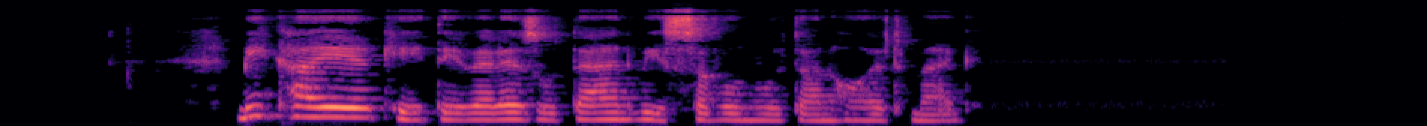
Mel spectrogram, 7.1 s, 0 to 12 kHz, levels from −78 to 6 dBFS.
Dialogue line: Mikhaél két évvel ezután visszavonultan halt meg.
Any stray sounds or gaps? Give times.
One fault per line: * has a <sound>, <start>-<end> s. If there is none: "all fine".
all fine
